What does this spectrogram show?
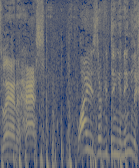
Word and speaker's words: Lanahatchee: You mean the Lanahassee River? No. The Lanahatchee. It runs right near here. Yeah, but it's pronounced Lanahassee.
